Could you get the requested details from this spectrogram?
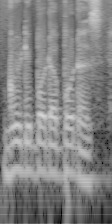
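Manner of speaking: normal talking voice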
